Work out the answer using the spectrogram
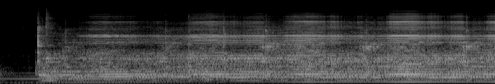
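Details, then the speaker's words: New Ridgid R4840 oscillating belt/spindle sander, spindle installed, starts and runs with a harsh rattly buzz over motor hum out of the box; cause was a loose table lock bolt. "hear that the annoying rattly buzzing noise came from and it's what's called the table lock bolt"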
